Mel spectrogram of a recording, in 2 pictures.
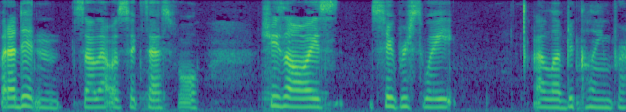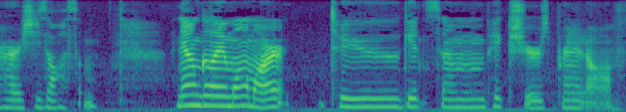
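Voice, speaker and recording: A woman speaks at a fairly slow pace, with long, frequent pauses. The sound is dry with no echo, and there is light background noise. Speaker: vlogger. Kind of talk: casual vlog chat. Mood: relaxed, cheerful. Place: car. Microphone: phone near.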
